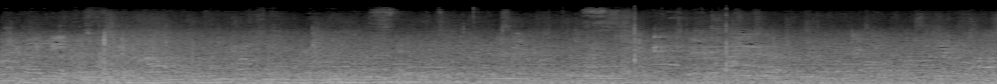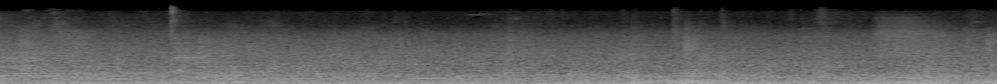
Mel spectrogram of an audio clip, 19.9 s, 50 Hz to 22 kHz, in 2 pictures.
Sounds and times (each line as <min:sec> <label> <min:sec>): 0:00.0 lots of people around 0:19.9
0:00.0 piano 0:19.9
0:14.4 airplane 0:19.9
